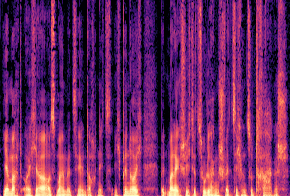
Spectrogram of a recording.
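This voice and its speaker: A man's voice: deep voice, moderate pace, gravelly, darkish tone, breathy edge, exaggerated voice. A man reading the lines of a stern, easily offended female mouse in a storybook. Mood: touchy. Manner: stern and scolding.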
